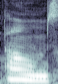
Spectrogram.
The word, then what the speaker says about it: Ooms: media there and also it's at the ohms and my last name is spelled oom and it is ohms not ohms like I would have announced contrary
